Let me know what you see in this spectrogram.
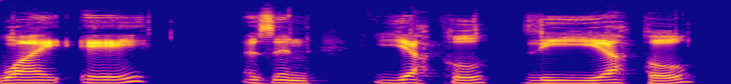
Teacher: when we use that connecting sound, that the into the vowel sound, we have almost like a Y sound. If you imagine like a Y sound, the apple.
